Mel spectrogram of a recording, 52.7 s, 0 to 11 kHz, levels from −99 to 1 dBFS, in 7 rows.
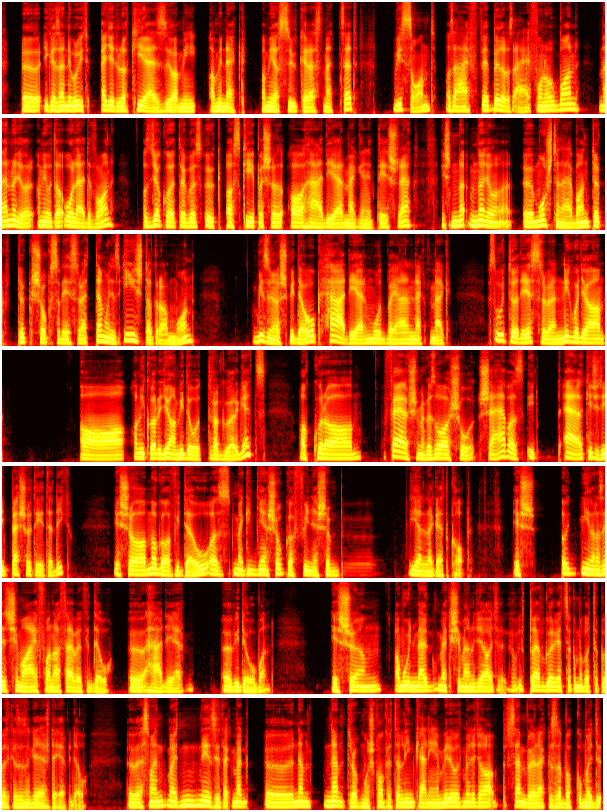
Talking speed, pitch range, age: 150 wpm, 105-130 Hz, 30-49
